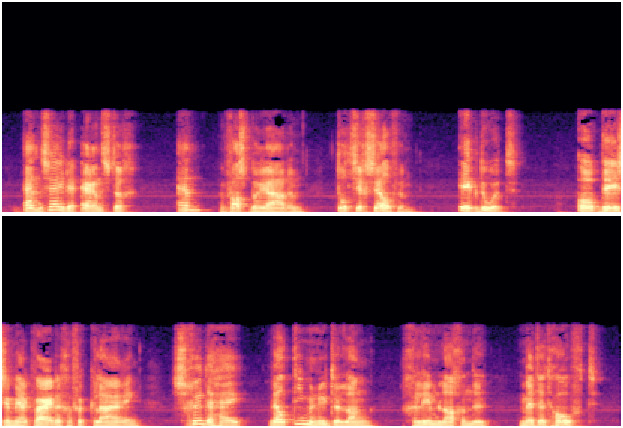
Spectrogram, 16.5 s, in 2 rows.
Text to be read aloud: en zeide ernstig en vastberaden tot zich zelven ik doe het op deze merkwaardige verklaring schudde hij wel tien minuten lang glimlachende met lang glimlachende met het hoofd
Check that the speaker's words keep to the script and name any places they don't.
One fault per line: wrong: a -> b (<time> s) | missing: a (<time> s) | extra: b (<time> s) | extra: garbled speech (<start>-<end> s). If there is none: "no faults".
missing: lang glimlachende met (15.4 s)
